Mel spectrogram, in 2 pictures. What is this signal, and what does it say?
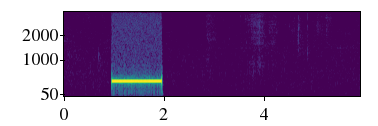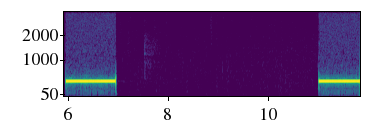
Ringback tone (Europe, 425 Hz).
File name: out- -2034- - - .7070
